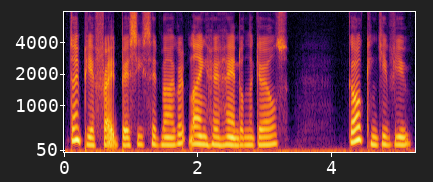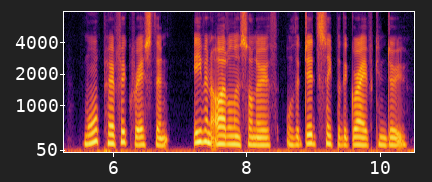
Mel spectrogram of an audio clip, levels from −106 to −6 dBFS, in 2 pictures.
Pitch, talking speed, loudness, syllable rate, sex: 175 Hz, 190 wpm, -18 LUFS, 4.9 syllables/s, female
